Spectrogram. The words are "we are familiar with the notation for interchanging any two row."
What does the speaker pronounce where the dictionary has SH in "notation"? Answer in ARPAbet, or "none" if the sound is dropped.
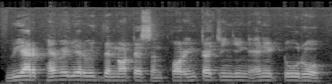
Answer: S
